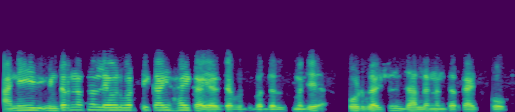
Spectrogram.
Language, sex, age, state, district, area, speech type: Marathi, male, 18-30, Maharashtra, Ratnagiri, rural, conversation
